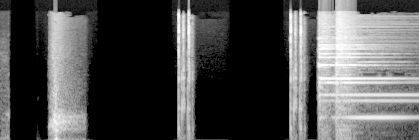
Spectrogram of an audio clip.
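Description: Subscribe-button animation sound effect: a short burst, then two quick clicks, then a notification-bell ding near the end that rings on with several tones, fading slowly.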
